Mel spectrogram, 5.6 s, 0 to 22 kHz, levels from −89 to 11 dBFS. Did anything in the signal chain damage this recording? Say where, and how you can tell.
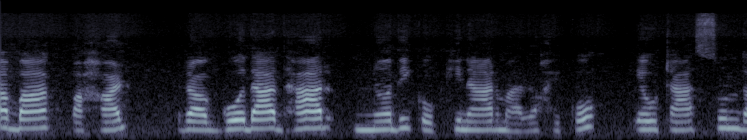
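Yes. Speech cut by the noise suppressor, in call processing. From 3.94 to 4.33 s, about a tenth of a second of soft sound drops about 17 dB, mistaken for noise.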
